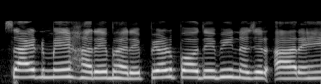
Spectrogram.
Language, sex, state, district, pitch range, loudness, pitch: Hindi, female, Jharkhand, Garhwa, 285-335 Hz, -13 LUFS, 315 Hz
